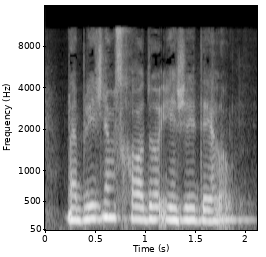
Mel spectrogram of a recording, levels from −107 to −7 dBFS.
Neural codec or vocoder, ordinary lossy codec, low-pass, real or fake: codec, 24 kHz, 3 kbps, HILCodec; MP3, 64 kbps; 10.8 kHz; fake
